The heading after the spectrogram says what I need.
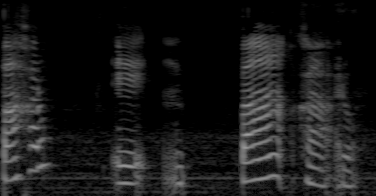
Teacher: Su sílaba tónica está en la antepenúltima sílaba. Se acentúa porque es esdrújula.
